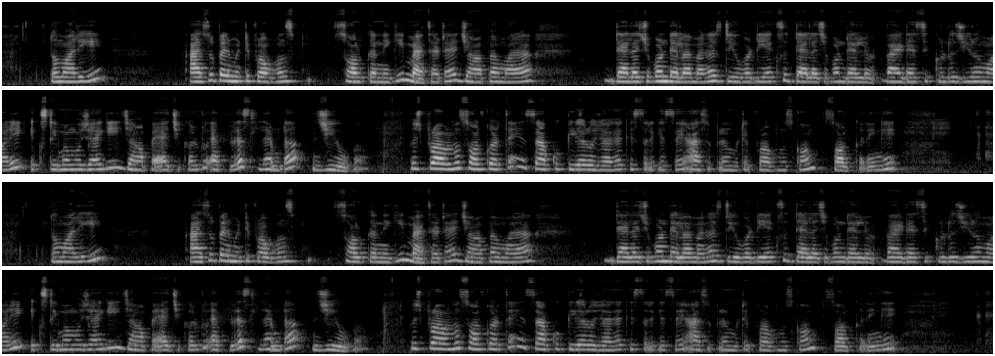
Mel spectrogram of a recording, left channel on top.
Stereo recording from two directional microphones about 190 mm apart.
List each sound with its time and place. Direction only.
0.4 s a woman's voice: 35° left (ahead or behind)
